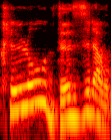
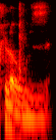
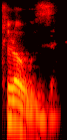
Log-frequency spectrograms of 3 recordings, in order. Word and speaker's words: clothes: 근데 발음하실 때 이걸 clothes라고 발음하는 분들이 있는데 그렇게 발음하지 않습니다. 그냥 편하게 영어에 닫다 close 아시죠? close. 그것처럼 발음하시면 됩니다. 그래서 cloth, clothes.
